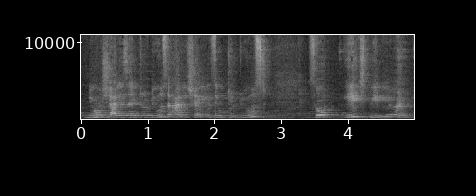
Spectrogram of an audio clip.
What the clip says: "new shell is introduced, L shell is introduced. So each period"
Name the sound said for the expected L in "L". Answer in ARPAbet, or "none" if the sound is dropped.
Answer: N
